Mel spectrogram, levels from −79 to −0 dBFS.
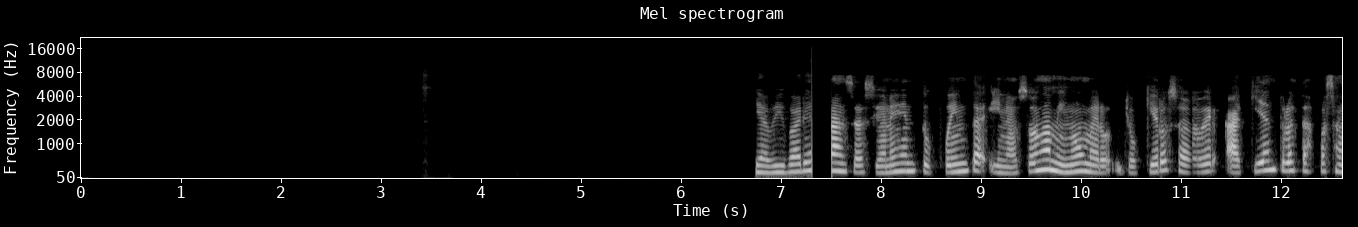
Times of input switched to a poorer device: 7.31-12.62

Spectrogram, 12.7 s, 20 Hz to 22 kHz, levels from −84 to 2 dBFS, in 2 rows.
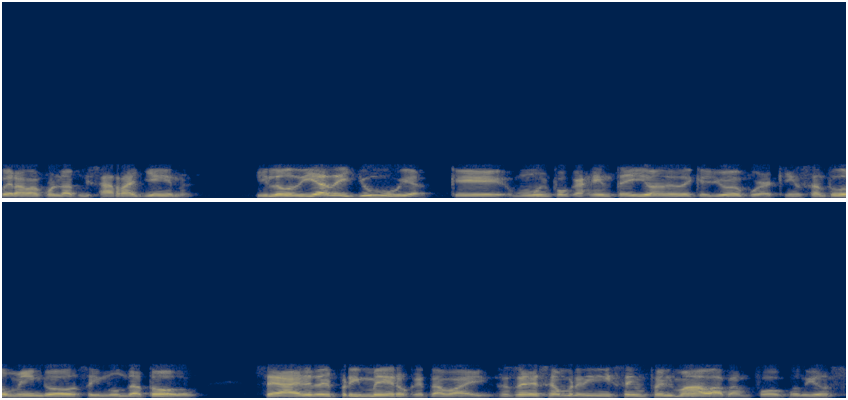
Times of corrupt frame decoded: none

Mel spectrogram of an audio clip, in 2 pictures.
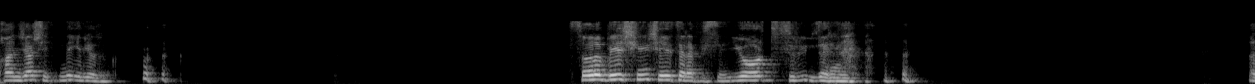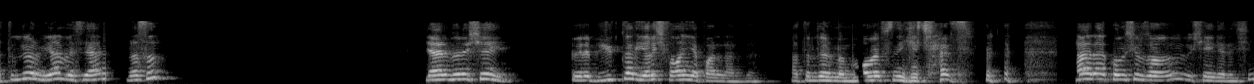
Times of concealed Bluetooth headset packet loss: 13.58-13.60

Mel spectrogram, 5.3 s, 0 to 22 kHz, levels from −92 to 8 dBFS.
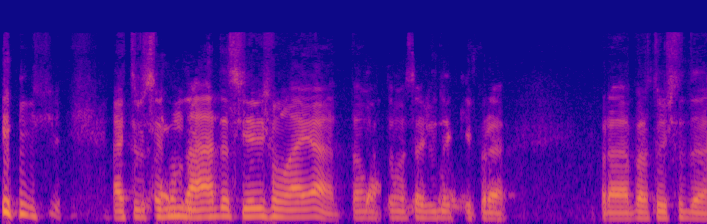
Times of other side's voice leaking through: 2.74-2.88, 3.40-3.46

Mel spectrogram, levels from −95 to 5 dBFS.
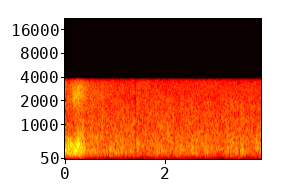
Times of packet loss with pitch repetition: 1.38-1.42, 3.47-3.49

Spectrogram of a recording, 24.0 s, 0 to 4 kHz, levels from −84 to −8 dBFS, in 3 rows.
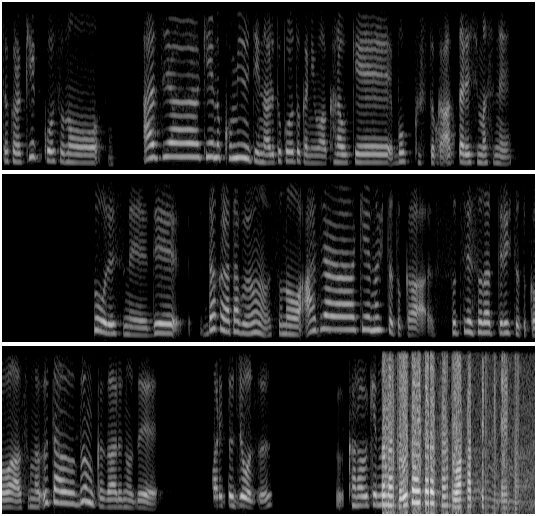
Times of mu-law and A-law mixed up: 21.69-24.00

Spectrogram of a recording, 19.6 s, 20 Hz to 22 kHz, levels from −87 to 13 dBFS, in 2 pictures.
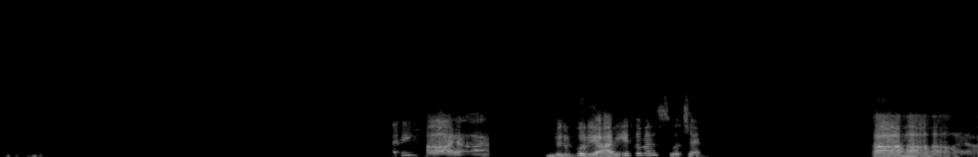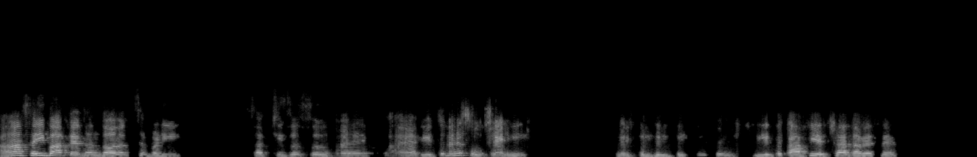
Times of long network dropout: none

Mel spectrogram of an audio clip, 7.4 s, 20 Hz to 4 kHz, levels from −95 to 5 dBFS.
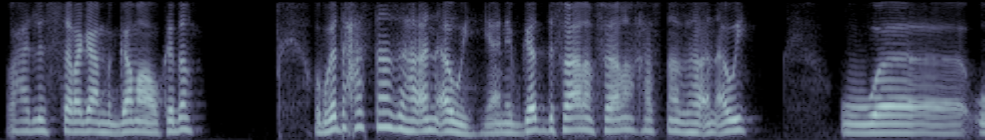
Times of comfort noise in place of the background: none

